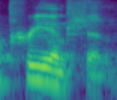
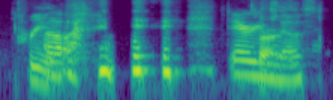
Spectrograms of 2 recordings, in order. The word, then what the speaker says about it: preemption: Federal preeemption. I think I said it wrong. Yeah, preemption.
